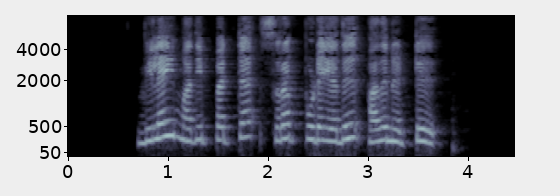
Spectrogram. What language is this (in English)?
Tamil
